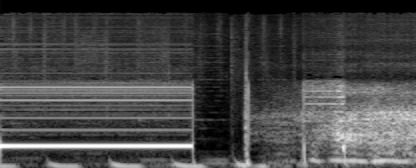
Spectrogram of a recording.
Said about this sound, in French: C'est parti, on appelle.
